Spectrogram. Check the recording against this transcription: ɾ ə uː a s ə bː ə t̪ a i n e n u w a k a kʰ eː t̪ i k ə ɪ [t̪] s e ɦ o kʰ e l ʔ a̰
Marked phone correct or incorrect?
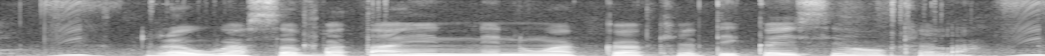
incorrect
